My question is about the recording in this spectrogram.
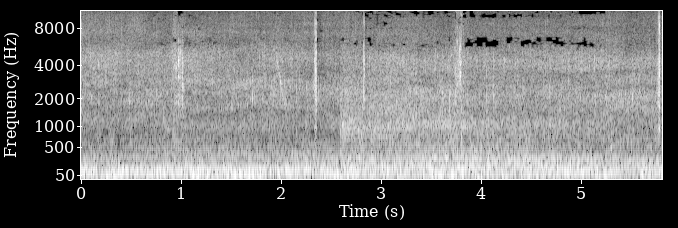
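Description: Wind buffeting the microphone: a steady low rumble and hiss, with a few short sharp clicks over it.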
